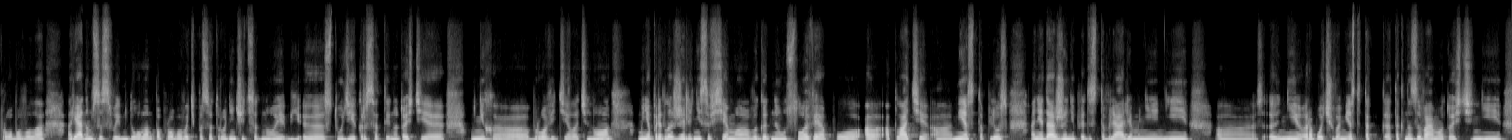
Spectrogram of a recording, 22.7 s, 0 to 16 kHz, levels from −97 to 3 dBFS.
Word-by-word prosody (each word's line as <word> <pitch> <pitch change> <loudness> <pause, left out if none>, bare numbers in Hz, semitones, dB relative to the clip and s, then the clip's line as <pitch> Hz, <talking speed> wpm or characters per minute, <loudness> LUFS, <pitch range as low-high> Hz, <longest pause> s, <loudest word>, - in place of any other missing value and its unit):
пробовала, 235 -3 -1 0.3
а, 225 - -2
рядом 235 0 +5
со 225 0 -3
своим 215 0 -2
домом 300 +9 0
попробовать 240 0 -2
посотрудничать 230 +2 -3
с - - -8
одной 225 +4 -1
бьй 205 +4 -7
э, 210 -1 +1
студией 225 +2 -2
красоты. 220 -1 -5
Ну, 245 +3 0
то 250 - -1
есть, 240 +1 -3
э, 100 -1 0 0.4
у 220 - -2
них, 220 0 +2
э, 100 - -2
брови 205 -1 -1
делать. 185 -1 -5
Но 265 +4 +2 0.4
мне 245 +3 +4
предложили 255 -1 +2
не 250 0 +3
совсем, 240 0 0
э, 230 -1 +1
выгодные, 235 0 +1
а, - - +2
условия 250 +2 +2 0.2
по, 210 -2 0
а, 205 -1 +3
оплате, 210 0 +1
э, 195 0 -4
места. 225 -2 +2
Плюс 235 +4 0 0.3
они 220 +2 +3
даже 235 0 +6
не 225 0 +2
предоставляли 220 0 0
мне 215 0 +3
ни, 230 +1 +2 0.4
а, 195 0 -6
с 200 - -14
ни 225 +3 +3
рабочего 220 +1 0
места, 235 +3 0
так, 225 -1 -3 0.2
э, - - -3
так 215 +2 -8
называемого, 210 -2 +2
то 195 +1 -5
есть 200 0 -3
ни 225 +1 +1
225 Hz, 150 wpm, -23 LUFS, 210-235 Hz, 0.4 s, даже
